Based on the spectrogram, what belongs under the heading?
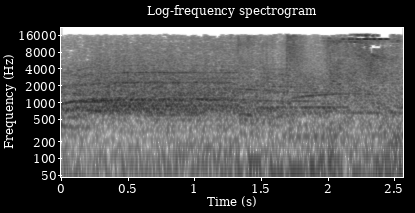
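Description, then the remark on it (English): A large crowd at New York Comic Con cheers and shouts loudly and steadily to welcome a pre-show host, a dense roar of many voices with scattered whoops rising above it, sustained throughout without a break. “New York Comic Con, please make some noise and welcome the one and only”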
